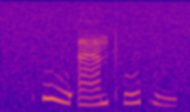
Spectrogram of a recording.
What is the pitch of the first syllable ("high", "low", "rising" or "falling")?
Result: falling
